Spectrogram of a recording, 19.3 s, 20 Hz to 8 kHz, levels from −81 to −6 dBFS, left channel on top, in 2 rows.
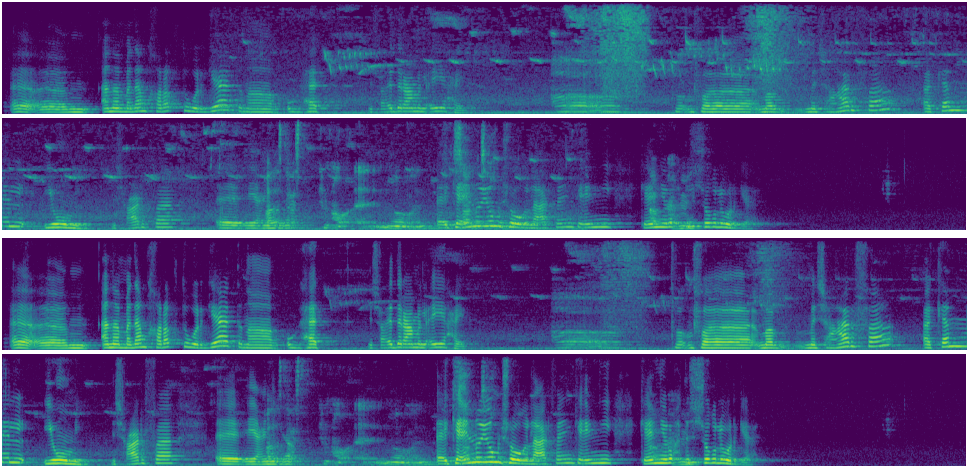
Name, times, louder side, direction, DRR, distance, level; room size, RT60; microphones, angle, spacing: voice 1, 0.1-3.2 3.7-4.6 6.7-8.9 9.2-11.5 11.8-12.6 14.0-15.7 16.0-17.2, right 5 dB, 35° right, 0.4 m, -24 dB
sound 1, 2.1-15.5, left 7 dB, 80° left, 0.7 m, -41 dB
voice 2, 5.5-6.3 12.3-14.8 16.1-16.6, left 2 dB, 35° left, 1.4 m, -32 dB
9.6 x 5.7 x 7.0 m
head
